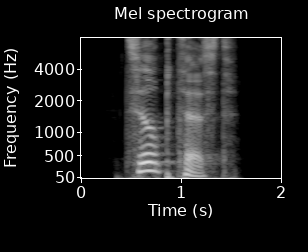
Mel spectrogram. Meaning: inflection of zirpen: 1. second-person singular preterite 2. second-person singular subjunctive II
- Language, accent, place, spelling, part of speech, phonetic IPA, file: German, Germany, Berlin, zirptest, verb, [ˈt͡sɪʁptəst], De-zirptest.ogg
